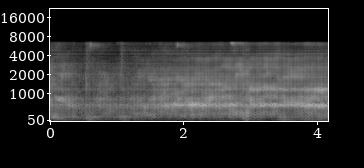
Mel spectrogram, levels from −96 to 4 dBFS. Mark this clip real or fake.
fake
